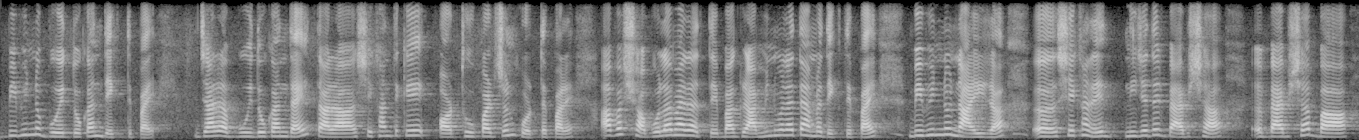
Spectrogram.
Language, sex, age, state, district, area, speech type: Bengali, female, 30-45, West Bengal, Purulia, urban, spontaneous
